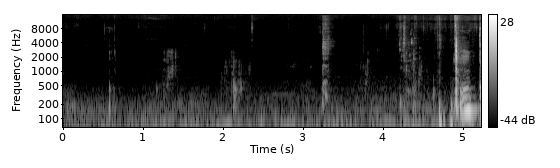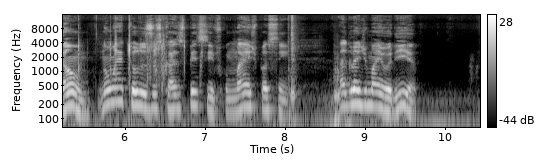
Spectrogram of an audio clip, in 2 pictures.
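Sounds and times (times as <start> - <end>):
person sipping water and swallowing: 0.5 - 7.1
speech: 5.0 - 9.7.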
